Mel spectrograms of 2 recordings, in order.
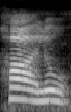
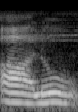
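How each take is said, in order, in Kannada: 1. ಈ ಪದ h ಶಬ್ದದಿಂದ ಪ್ರಾರಂಭವಾಗುತ್ತದೆ. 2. ಈ ಪದ ನೇರವಾಗಿ ಸ್ವರದಿಂದ ಪ್ರಾರಂಭವಾಗುತ್ತದೆ.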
